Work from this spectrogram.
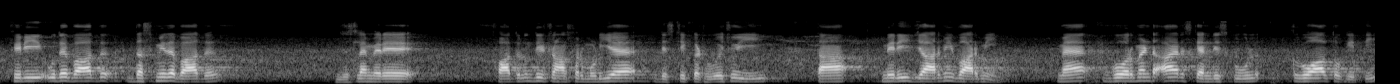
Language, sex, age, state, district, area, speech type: Dogri, male, 45-60, Jammu and Kashmir, Kathua, rural, spontaneous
